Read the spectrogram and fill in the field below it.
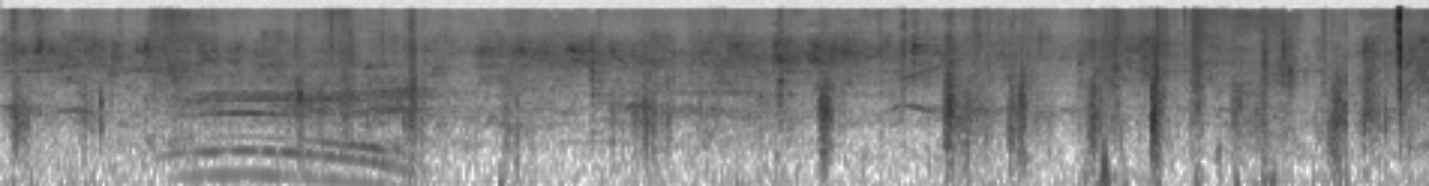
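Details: Cattle on a farm in El Salvador, a herd including Sardo Negro and crossbred half-blood animals: one low, harmonic moo swells and falls over about two seconds, followed by footsteps, shuffling and men talking nearby outdoors.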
